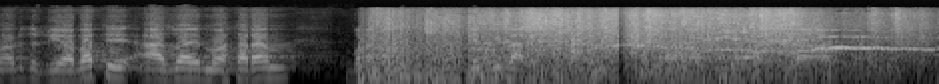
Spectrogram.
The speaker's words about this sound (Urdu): Lower house کی عمومی اجلاس حسب معمول جاری تھا اور پارلیمان کی ٹی وی عمومی جلسے کی لائف کوریج کر رہا تھا کہ اچانک دھماکہ ہوا.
